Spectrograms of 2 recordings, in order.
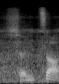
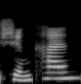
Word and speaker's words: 神龕: 个神龛，神造还是神龛，那个字到底怎么念，是神龛啊。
